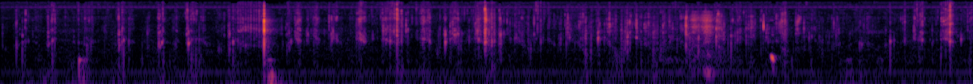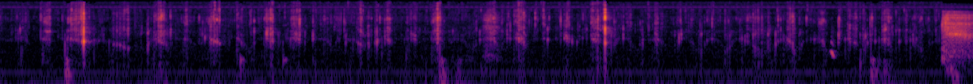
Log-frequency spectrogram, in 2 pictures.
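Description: A dog crunches and chews raw carrots, with sharp, irregular snaps and wet chewing over about twenty seconds, a few louder cracks standing out against a faint steady hum.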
